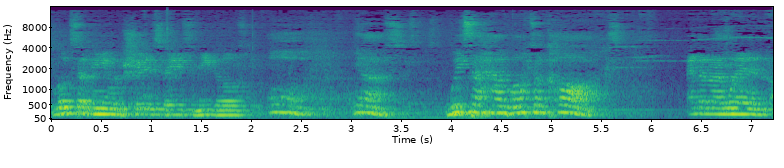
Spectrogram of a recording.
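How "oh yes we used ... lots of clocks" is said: higher-pitched imitation of an old shopkeeper.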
